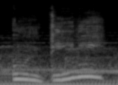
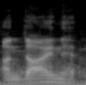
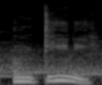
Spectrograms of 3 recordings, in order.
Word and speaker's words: Undine: Yeah, he's saying it like it rhymes with Houdini. Oh, like, I'm pretty sure that's not how you say that at all.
